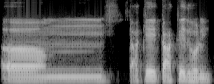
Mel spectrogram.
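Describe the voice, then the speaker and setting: A man's voice: medium pitch, monotone, drawn-out words, fairly bright tone, clean tone, no room sound, highs cut off. A male teacher giving an online exam-prep lecture, mixing English terms into his speech, repeating a memory chant again and again and calling on students by name to recite it. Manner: drills a memory chant over and over.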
